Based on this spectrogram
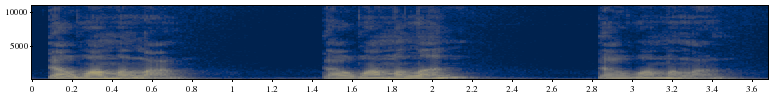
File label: "dhawamalanj", Dhurga; many; man, collective term for Aboriginal people of the NSW South Coast; dulagaal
